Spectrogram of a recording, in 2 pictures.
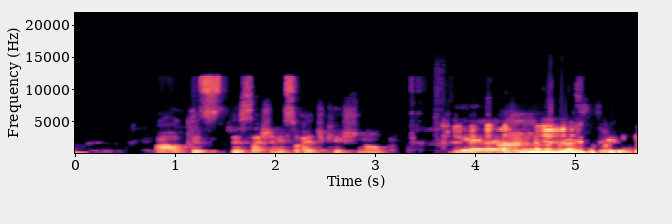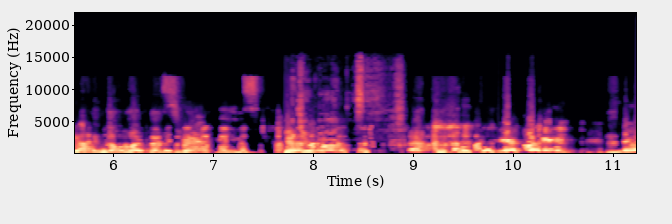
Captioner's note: laughter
